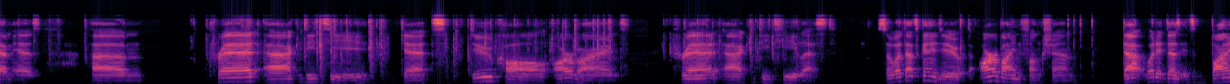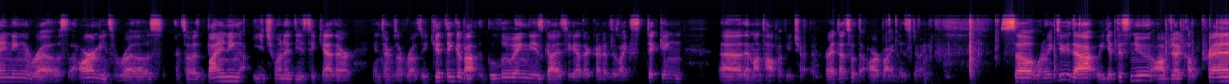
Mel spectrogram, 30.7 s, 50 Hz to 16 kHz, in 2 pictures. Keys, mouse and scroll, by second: 2.4-10.4 typing, 13.3 click, 26.4 click, 27.4 Return, 28.7 click, 29.7-30.7 typing.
